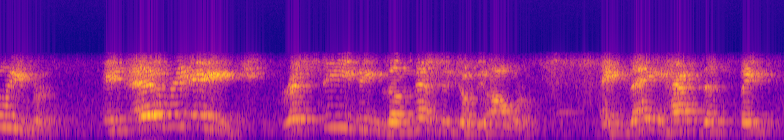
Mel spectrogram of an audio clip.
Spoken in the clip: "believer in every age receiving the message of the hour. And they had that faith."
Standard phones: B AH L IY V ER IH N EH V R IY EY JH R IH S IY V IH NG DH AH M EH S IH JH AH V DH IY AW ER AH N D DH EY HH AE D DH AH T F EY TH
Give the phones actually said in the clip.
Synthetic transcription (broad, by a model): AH L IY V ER IH N EH V R IY EY JH R IH S IY V IH NG DH AH M EH S IH JH AH V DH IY AW ER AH N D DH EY HH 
